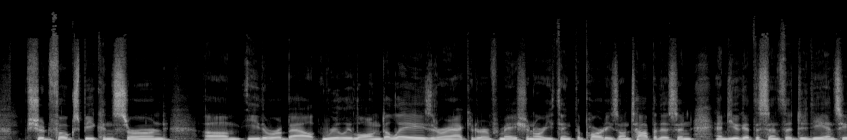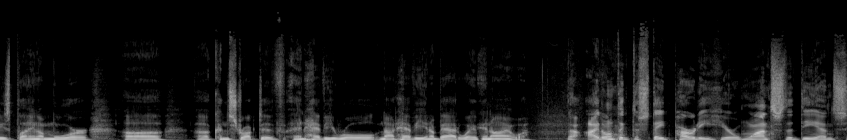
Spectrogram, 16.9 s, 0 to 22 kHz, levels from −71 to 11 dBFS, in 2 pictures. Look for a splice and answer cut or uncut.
cut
